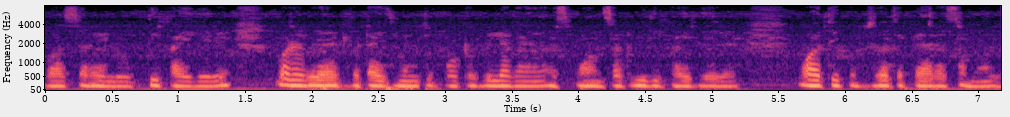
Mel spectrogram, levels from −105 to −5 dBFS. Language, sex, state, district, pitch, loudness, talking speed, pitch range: Hindi, female, Bihar, Darbhanga, 180 Hz, -32 LUFS, 225 wpm, 175-185 Hz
